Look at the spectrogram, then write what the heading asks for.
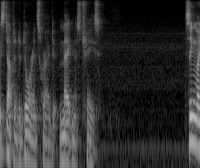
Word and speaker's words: Magnus: People tend to spell it mangus. It rhymes with Angus. I was correct them. No, it's Magnus rhymes with swagness.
